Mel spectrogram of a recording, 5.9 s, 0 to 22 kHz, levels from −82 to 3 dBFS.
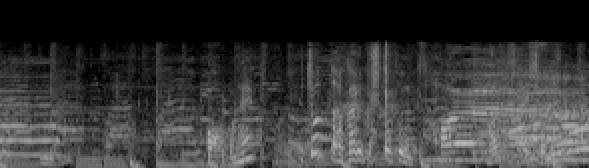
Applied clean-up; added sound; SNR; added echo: none; none; none; none.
